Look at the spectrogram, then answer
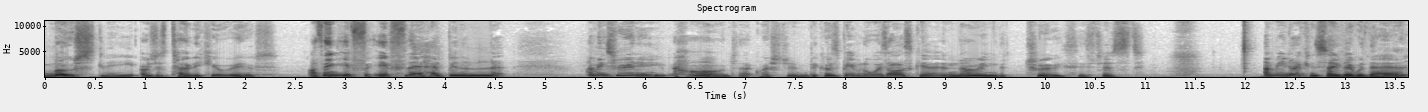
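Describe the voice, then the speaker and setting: Speaking at a moderate pace with an English accent, a woman uses a medium pitch with very wide pitch swings and big swings in loudness. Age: 40s. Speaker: former heroin addict. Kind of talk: testimony. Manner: halting.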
